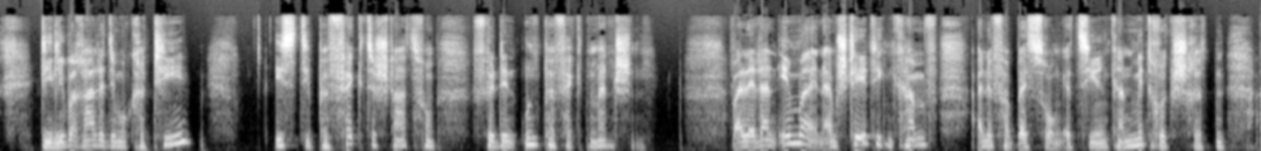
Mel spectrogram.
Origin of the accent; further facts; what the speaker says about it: Rhineland, Germany; Tja, also ich bin ja Rheinländer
